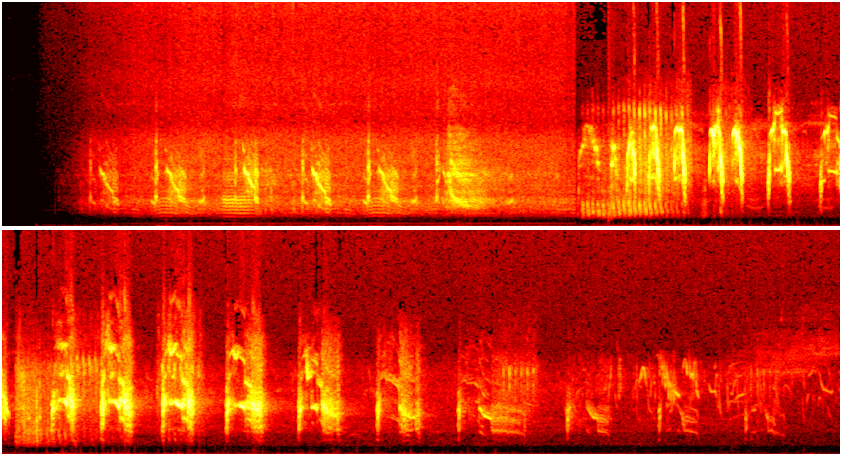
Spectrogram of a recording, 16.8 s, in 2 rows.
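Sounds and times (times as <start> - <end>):
rock partridge giving harsh chattering notes: 0.9 - 13.6.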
